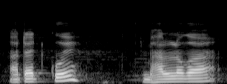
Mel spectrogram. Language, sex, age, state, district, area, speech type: Assamese, male, 30-45, Assam, Sivasagar, rural, spontaneous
